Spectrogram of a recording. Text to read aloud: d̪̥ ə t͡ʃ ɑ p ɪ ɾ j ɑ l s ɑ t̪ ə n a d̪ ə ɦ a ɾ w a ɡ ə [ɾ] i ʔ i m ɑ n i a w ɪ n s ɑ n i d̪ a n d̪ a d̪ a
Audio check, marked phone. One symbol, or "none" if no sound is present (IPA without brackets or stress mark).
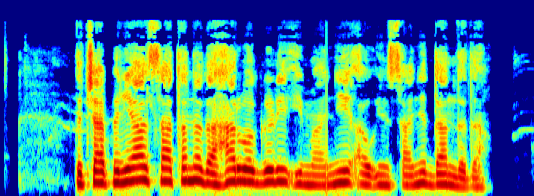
ɽ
